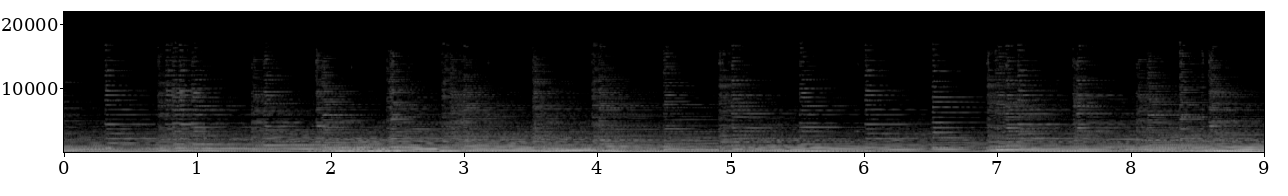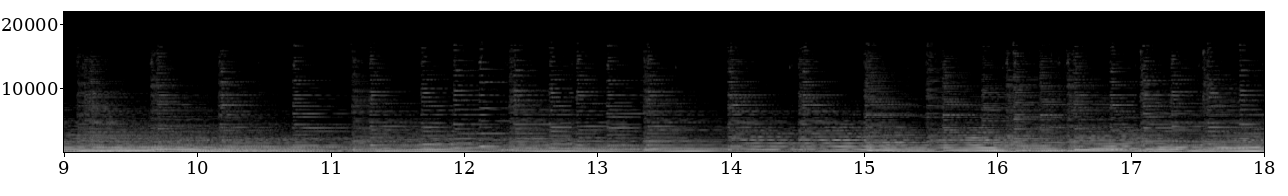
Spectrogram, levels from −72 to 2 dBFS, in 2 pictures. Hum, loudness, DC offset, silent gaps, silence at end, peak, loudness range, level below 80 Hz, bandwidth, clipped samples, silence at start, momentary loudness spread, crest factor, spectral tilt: none; -32 LUFS; under 0.1%; none; 0 s; -16 dBFS; 3 LU; -44 dBFS; 17.5 kHz; under 0.1%; 0 s; 6 LU; 16 dB; -5.5 dB/octave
